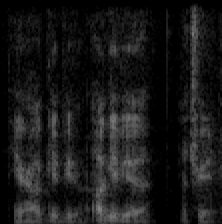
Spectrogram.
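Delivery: low, hushed offer; soft pet talk. Real, not acted. Streamer offering his dog a treat, soft aside. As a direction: murmur to the dog off to the side.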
